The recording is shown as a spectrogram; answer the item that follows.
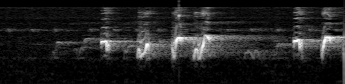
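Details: Yellow-vented bulbul decoy song for wild birds: a gurgling series of quick warbled notes, followed closely by the start of a second phrase.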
